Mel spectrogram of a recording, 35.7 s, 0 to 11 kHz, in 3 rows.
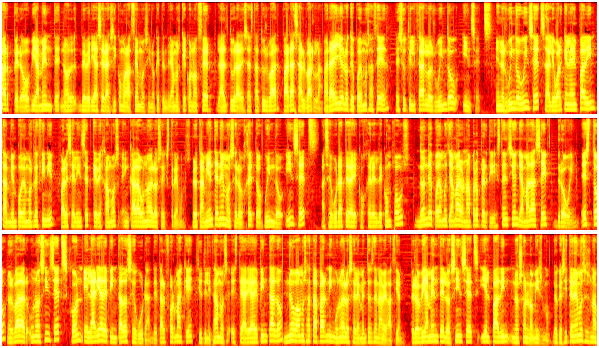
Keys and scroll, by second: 19.6 Return, 23.0 Return.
